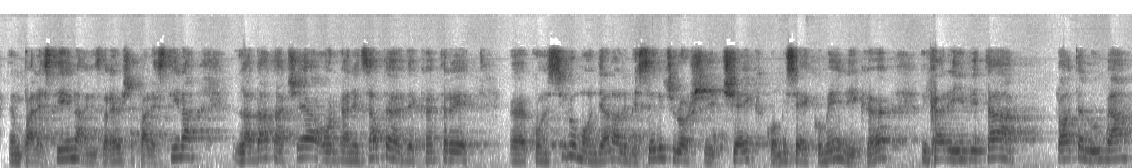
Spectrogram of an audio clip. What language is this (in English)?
Romanian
